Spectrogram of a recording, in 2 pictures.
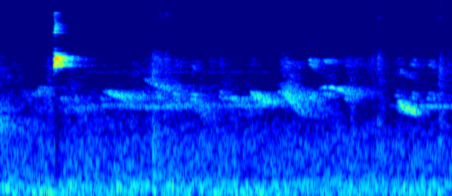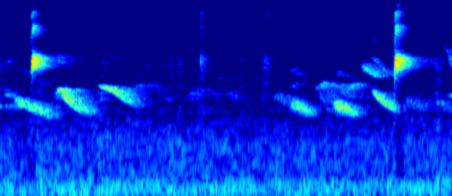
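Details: Green-winged saltator from a breeding facility singing short, rich whistled phrases that slide and slur, spaced by pauses, each burst opening with a sharp high click, over a quiet hiss.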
